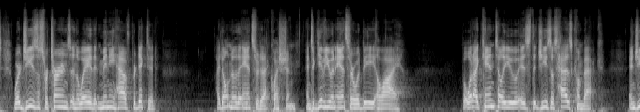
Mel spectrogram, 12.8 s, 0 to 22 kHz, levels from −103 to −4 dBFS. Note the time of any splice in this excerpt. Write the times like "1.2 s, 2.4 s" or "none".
6.0 s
